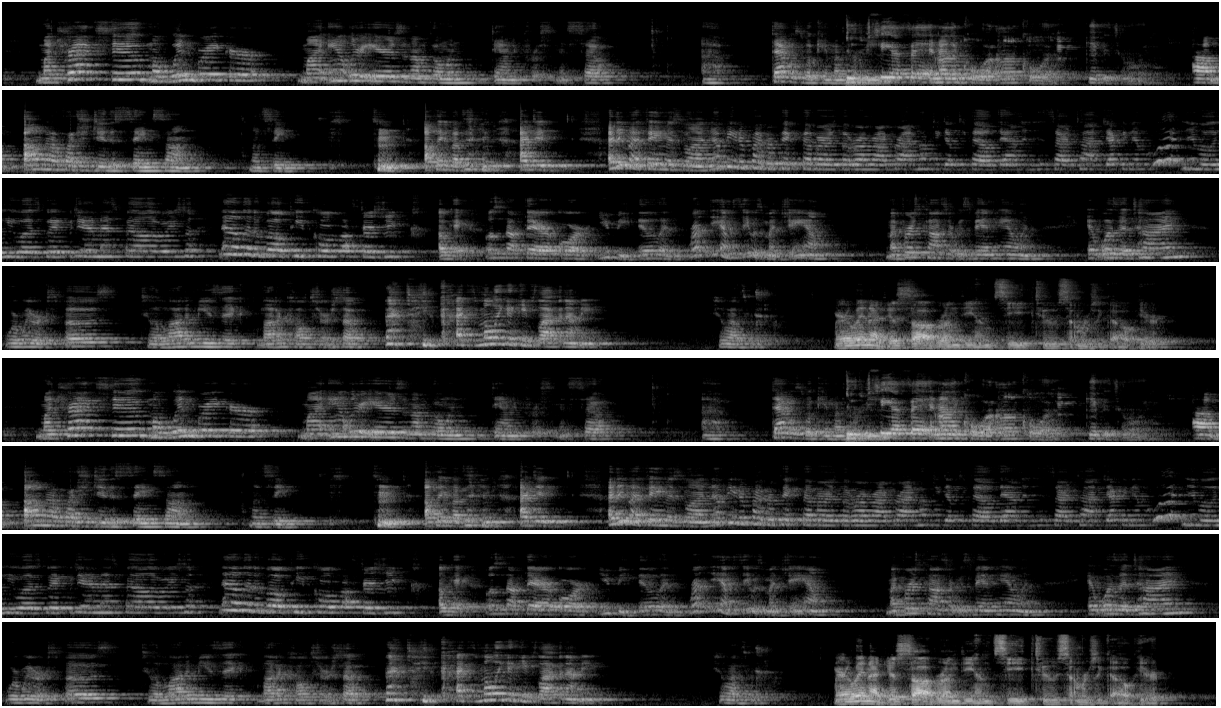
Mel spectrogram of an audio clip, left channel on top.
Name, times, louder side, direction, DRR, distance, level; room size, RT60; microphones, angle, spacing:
voice 1, 0.3-2.6 3.0-6.1 7.0-7.2 7.7-8.8 9.3-9.7 11.9-14.2 14.6-15.1 15.4-15.6 15.9-17.7 18.0-32.6 33.2-34.7 35.2-36.2 36.5-37.6 37.9-42.5 43.6-44.1, equal, 75° left, 2 dB, 2.3 m, -28 dB
voice 2, 8.4-10.6 10.9-11.5, right 1 dB, ahead, 2 dB, 1.4 m, -26 dB
voice 3, 44.8-48.1, right 3 dB, 50° right, 8 dB, 0.7 m, -23 dB
12.0 x 7.2 x 2.3 m, 1.1 s
head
